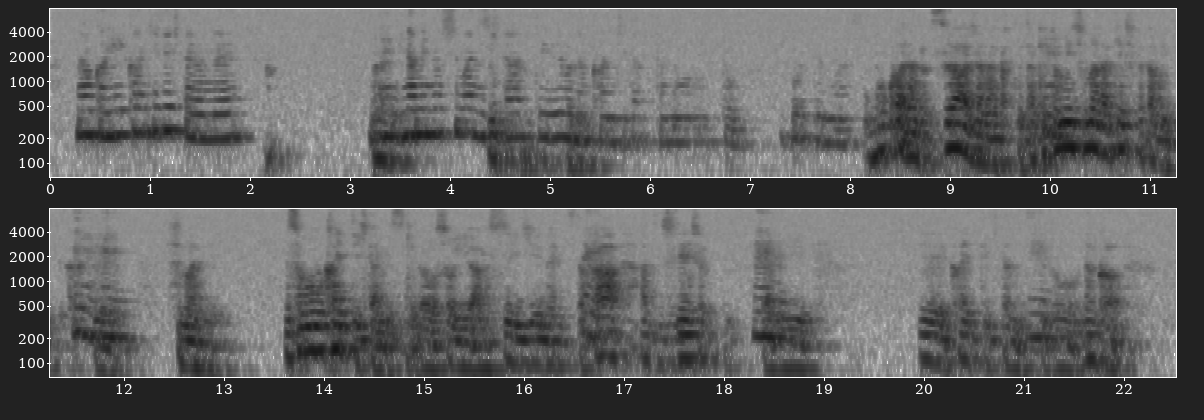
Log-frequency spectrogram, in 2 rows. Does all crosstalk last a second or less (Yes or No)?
Yes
